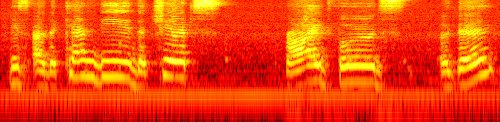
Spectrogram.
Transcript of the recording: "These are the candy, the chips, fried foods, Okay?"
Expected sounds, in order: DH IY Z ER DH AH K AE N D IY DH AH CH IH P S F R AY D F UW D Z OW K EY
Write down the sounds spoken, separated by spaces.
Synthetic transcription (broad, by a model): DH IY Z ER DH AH K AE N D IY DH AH CH IH P S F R AY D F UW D S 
